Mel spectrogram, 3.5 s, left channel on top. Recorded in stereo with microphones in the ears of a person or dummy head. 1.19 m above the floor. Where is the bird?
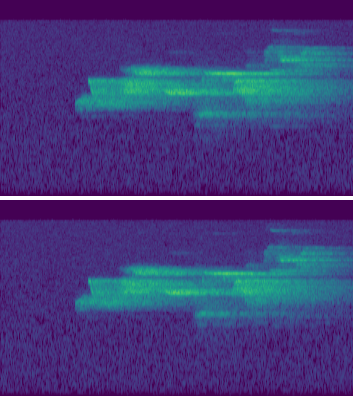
5° left (ahead or behind), 6 m.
